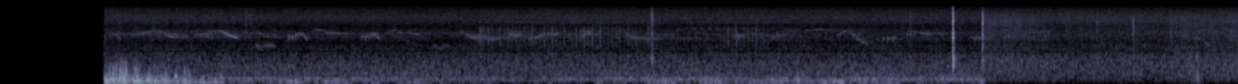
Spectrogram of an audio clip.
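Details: High on Super Besse, an active Northern wheatear that keeps flying off and coming back to the same spot gives a quick run of thin, high twittering notes after a loud knock, against a steady low wind rumble.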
